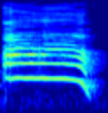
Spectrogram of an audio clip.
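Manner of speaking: high, loud scream of fright; terrified scream. A narrator's reading. Scared teenager screaming at Lance's face, loud and high. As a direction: shriek and run away. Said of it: "The teenager yelled".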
